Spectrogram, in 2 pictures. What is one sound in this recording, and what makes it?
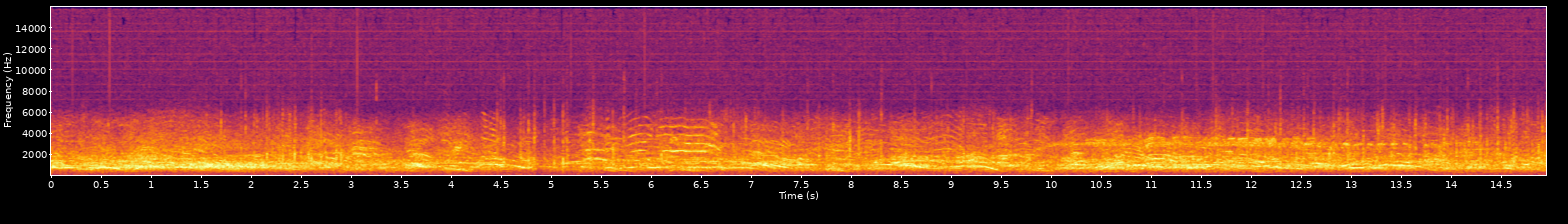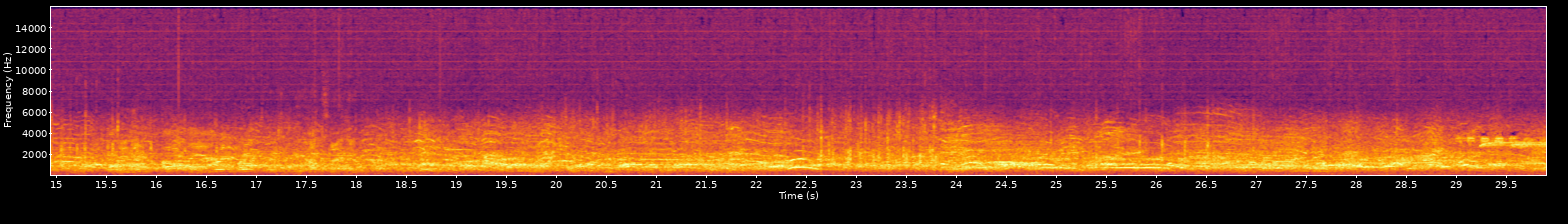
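A large crowd cheers and chatters from the stands throughout.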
